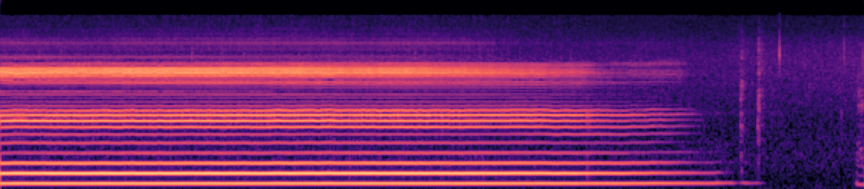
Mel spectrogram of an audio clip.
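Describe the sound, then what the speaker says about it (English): A single steady hum held on one pitch during a Brahmari honeybee breath exhale in a yoga practice, loud and close, sustaining for about seven seconds before trailing off into quiet. "And as you start exhaling, start humming."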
